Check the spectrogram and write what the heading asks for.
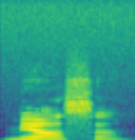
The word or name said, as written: miaso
